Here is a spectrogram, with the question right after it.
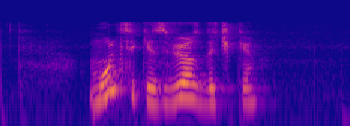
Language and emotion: Russian, positive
